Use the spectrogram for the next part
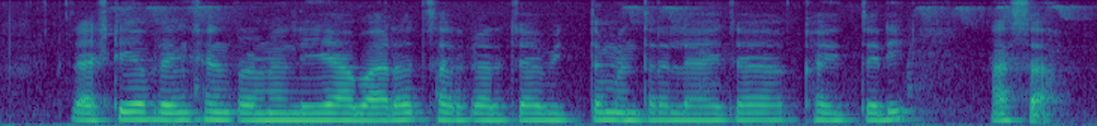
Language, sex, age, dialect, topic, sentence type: Marathi, male, 18-24, Southern Konkan, banking, statement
